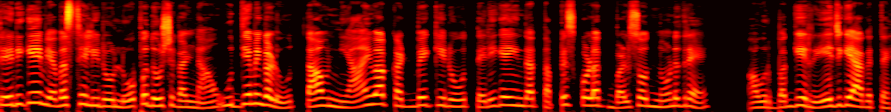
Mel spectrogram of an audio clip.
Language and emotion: Kannada, disgusted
